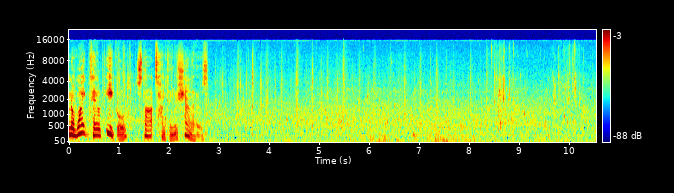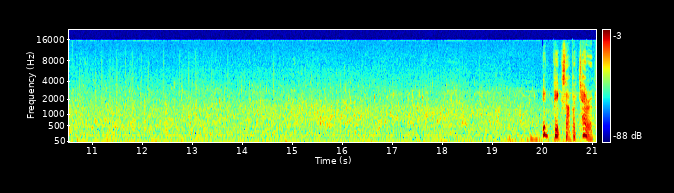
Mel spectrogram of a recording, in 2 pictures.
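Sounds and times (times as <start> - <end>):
low steady water wash: 0.0 - 21.0.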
